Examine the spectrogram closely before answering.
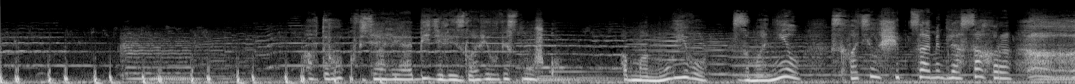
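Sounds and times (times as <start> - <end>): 
rapid heartbeat: 0.0 - 4.2
faint humming drone: 0.0 - 8.6
speech: 3.2 - 10.7.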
